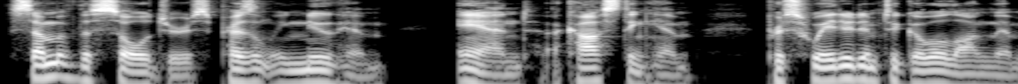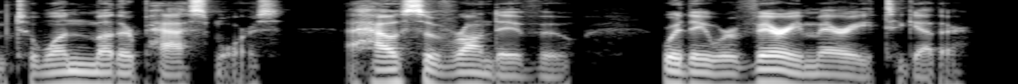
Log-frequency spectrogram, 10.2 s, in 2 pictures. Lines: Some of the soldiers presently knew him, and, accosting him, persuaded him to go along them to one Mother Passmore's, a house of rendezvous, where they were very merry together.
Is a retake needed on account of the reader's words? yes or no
no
